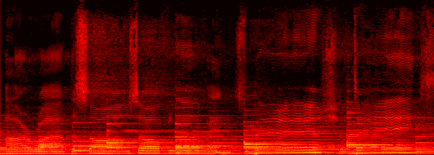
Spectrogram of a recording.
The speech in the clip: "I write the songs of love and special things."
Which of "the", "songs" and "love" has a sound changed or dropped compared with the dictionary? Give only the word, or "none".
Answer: none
